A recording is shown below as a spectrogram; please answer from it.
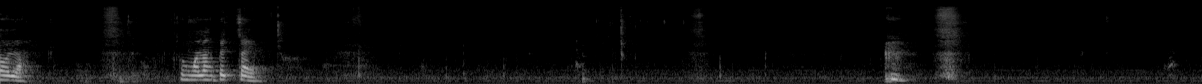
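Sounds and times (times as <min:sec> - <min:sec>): person chewing food: 0:02.8 - 0:08.8, 0:09.8 - 0:12.0.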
